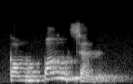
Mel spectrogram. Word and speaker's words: compunction: It is a trisyllabic word. C-O-M-P-U-N-C-T-I-O-N. Compunction. Compunction. Com-pung P-U-N-C sun. T-I-O-N. There are 3 syllables in the one. And with your closed eyes, you will give the accent on the middle syllable.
